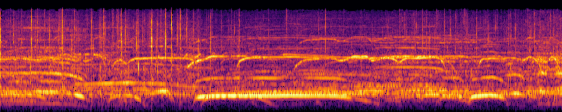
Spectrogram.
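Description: Concert crowd cheering: many voices whooping and shouting over one another, with some clapping. One long whoop is the loudest sound, a few seconds in.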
